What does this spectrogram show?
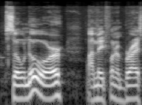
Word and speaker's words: Sonor: Not Sonar, Sonor.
